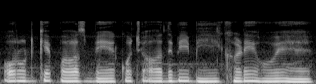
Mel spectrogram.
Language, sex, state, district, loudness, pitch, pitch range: Hindi, male, Uttar Pradesh, Saharanpur, -14 LUFS, 145 Hz, 135-155 Hz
